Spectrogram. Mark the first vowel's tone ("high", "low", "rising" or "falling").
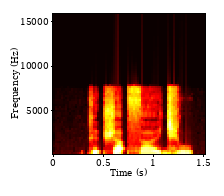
high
